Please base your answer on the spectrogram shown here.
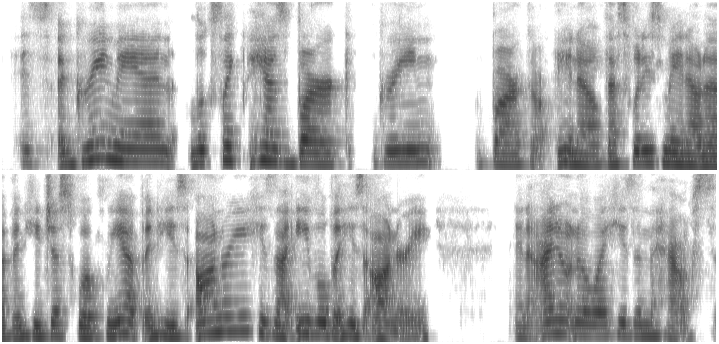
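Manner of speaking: ordinary talk, nothing marked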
